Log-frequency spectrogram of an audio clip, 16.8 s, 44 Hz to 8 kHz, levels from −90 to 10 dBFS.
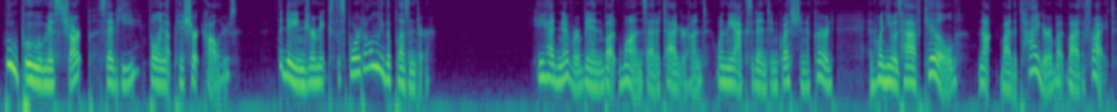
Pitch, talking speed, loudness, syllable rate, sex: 190 Hz, 170 wpm, -20 LUFS, 4.9 syllables/s, female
